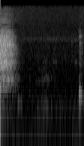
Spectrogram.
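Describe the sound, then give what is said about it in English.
A single sharp sneeze from a man bursts out loudly at the start, followed by quiet breathing and a brief short exhale or sniff near the end. “Bless you. Bless you, sir.”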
